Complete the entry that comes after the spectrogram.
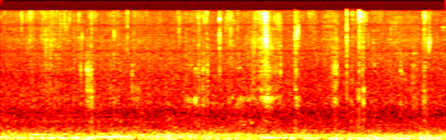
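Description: Close-up chewing and biting of a turkey and provolone sub with shredded lettuce: wet mouth sounds with small irregular crunches, over a steady low hum.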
